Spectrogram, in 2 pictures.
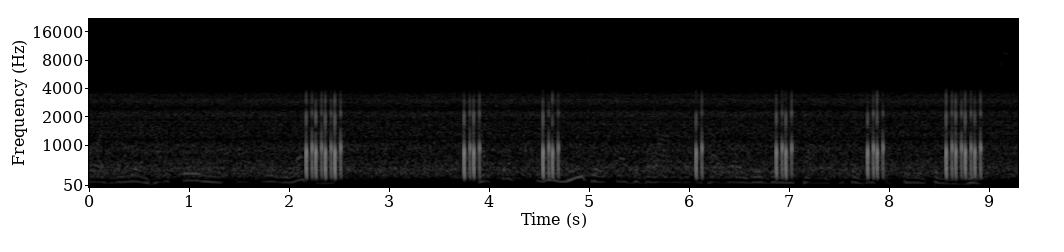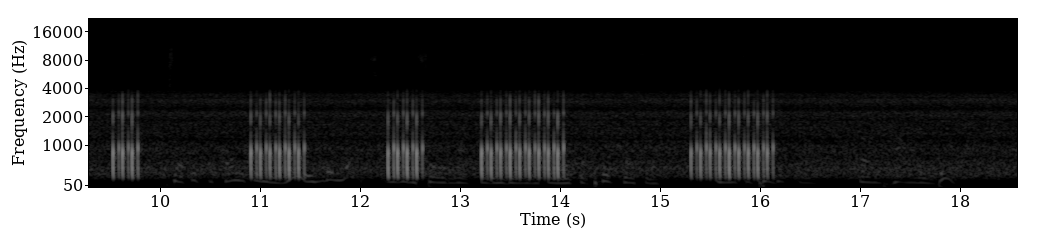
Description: Pulse dialling, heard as clicks on a phone line, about 10 pulses a second, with phone line noise and speech in English. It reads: 4 2 2 1 2 2 4 3 6 4 9 9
